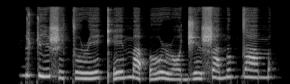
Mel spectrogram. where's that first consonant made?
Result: retroflex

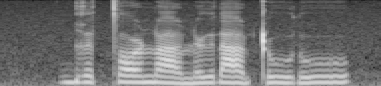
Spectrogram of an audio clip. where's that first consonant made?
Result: velum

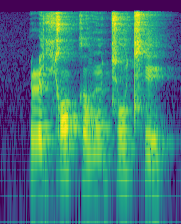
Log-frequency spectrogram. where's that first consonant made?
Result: retroflex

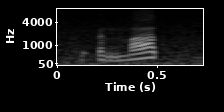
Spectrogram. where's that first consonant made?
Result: throat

